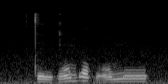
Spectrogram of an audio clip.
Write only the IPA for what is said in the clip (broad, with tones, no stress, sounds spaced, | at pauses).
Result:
t ĩ˨ ɡ͡b ɔ̃˨˦ b ɔ˦˨ ɡ ɔ̃˨˦ m u˦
